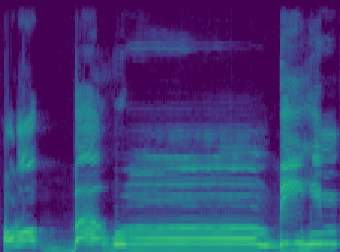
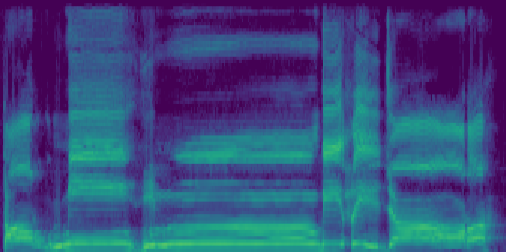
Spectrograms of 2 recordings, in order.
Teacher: இந்த மீமே சாக்கினுக்கு அப்புறம் பா வந்திருக்குது இப்ப நம்ம அதனால கொஞ்சம் வச்சு குன்னா பண்ணி ஓதணும் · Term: இபாவி ஷஃபவி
